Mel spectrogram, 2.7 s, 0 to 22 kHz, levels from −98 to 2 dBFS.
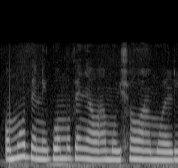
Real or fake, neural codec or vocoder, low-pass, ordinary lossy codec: real; none; none; none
